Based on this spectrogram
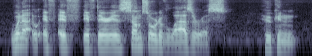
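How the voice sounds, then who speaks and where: A man speaks at a very slow pace. He has a North Carolina accent. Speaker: podcast guest, writer on liberty. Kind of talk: casual chat.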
